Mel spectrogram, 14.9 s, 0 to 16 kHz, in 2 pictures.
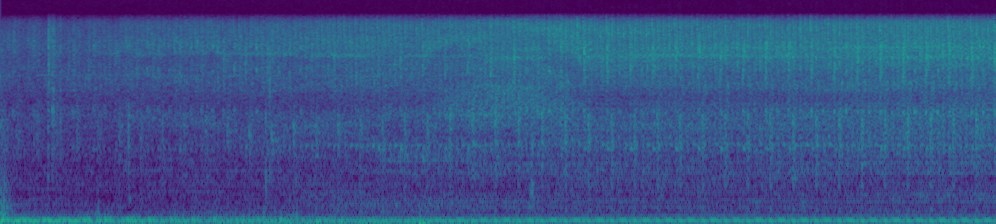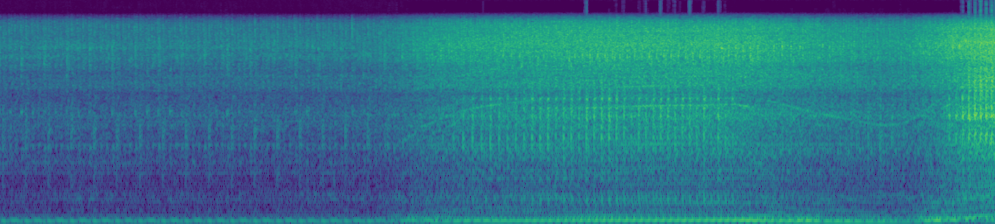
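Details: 2000 Subaru Impreza 2.5RS flat-four at idle and revving in bursts: regular knocking through the engine note; owner suspects rod knock or piston slap, unconfirmed.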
